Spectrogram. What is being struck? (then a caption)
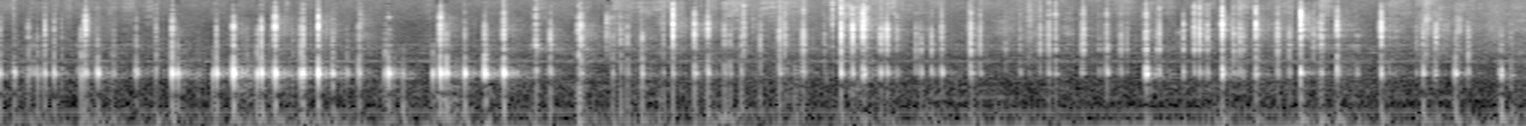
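Milk chocolate Easter egg half-shell. Long nails tap rapidly on the outer surface of a hand-sized, empty half shell of a hollow milk chocolate Easter egg held in one hand. Dozens of quick, dry clicks sound in uneven bursts over a faint steady hum, each dying away almost instantly. A hollow mid-pitched tone sits under the taps, strongest in the first few seconds.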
